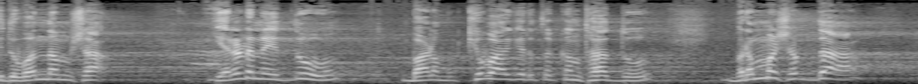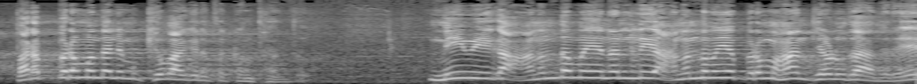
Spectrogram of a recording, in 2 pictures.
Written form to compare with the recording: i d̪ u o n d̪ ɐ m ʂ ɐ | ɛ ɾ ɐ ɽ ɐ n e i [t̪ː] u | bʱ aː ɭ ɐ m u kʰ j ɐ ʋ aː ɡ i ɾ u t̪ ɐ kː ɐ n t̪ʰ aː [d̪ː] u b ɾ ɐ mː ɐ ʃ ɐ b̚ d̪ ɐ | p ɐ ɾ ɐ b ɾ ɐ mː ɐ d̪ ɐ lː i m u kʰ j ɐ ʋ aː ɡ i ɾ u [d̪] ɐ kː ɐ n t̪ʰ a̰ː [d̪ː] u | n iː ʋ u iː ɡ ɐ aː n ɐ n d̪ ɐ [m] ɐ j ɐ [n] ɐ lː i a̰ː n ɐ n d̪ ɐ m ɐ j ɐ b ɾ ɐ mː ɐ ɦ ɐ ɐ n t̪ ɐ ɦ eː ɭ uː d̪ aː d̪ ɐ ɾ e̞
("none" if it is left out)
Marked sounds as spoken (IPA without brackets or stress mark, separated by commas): d̪ː, d̪ː, t̪, d̪ː, m, n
